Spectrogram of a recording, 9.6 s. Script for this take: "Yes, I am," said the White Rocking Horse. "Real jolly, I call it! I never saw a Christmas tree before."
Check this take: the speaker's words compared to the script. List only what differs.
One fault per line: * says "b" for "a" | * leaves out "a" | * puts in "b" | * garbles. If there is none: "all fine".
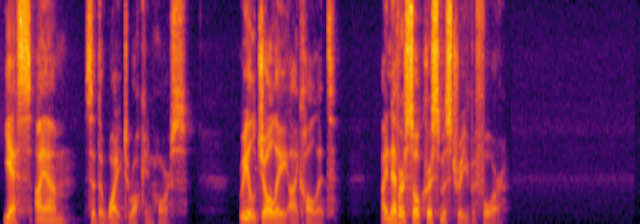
* leaves out "a"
